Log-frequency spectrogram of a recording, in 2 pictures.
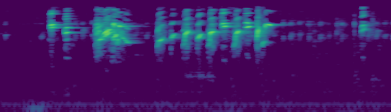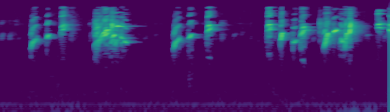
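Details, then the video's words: European goldfinch song delivered in short bursts of bright twittering and sharp chirps, separated by brief pauses, high and clear against a silent background. "Enjoy the experience of the elegant singer GOLDFINCH"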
